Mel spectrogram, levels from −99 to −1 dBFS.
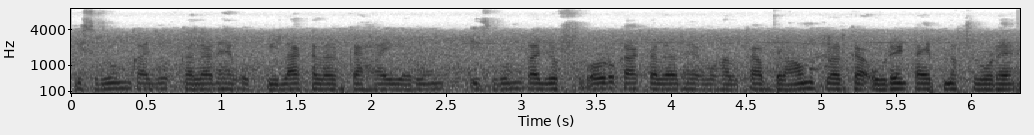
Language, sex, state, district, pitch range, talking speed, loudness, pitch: Hindi, male, Chhattisgarh, Raipur, 140-150 Hz, 295 wpm, -16 LUFS, 145 Hz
